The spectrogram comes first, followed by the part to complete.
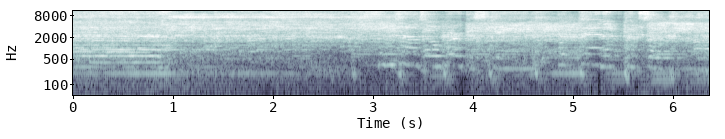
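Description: Pop-rock song playing, with guitar: held notes at first, then a busier stretch of shorter notes from about halfway in.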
